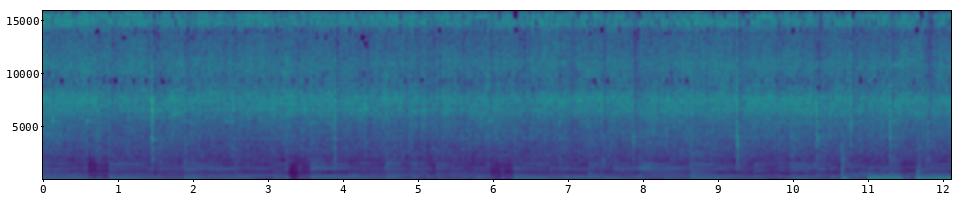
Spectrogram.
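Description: Onions and meat stir-frying in a hot wok: oil sizzling, with a spatula scraping and knocking against the pan now and then. Background music with sustained notes plays underneath.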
